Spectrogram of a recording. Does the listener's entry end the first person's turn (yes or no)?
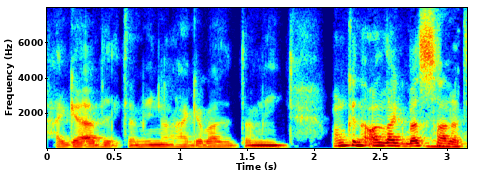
no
